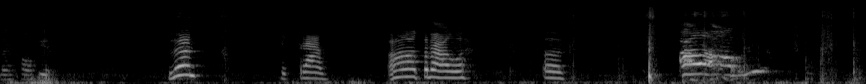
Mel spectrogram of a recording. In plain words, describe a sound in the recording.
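A young boy speaks close by with animation.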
